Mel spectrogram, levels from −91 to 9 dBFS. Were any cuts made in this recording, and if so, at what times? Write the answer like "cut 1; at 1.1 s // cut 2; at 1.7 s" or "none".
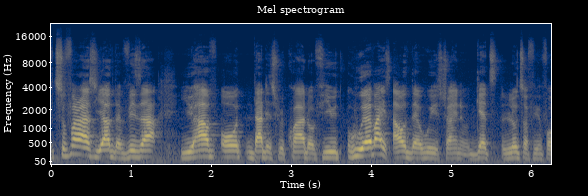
cut 1; at 3.7 s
